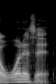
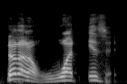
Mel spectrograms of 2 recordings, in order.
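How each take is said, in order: First: Said in the usual way. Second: Higher, emphatic "what is it"; insistent retold question. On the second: Guest pushing a waitress to name the hors d'oeuvre, insistent. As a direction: press firmly on "what is it", pitched up.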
